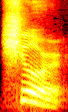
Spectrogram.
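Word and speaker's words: sure: বলি সিওর সিওর হ্যাঁ original উচ্চারণ হচ্ছে সিওর সিওর সু এখানে ইউ এর সাউন্ড নাই এরকম না সু এখানে শিউ না সু এরকম সিওর সিওর হ্যাঁ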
